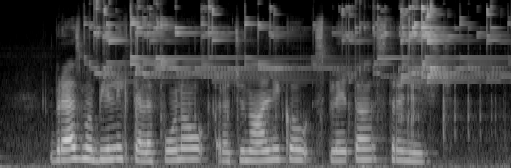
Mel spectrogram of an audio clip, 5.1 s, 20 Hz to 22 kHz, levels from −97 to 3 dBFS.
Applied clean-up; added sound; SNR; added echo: none; Chime; 3 dB; none.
